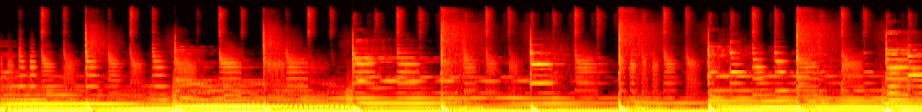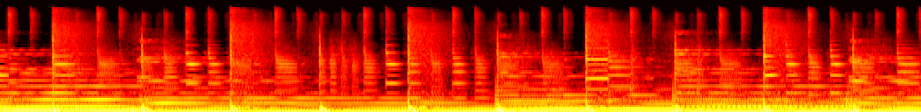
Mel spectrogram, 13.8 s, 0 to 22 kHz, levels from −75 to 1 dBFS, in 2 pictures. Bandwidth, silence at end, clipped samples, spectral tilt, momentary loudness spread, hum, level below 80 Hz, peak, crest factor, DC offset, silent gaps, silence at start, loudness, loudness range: 17 kHz; 0 s; under 0.1%; -6 dB/octave; 4 LU; none; -16 dBFS; 0 dBFS; 14 dB; under 0.1%; none; 0 s; -15 LUFS; 2 LU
